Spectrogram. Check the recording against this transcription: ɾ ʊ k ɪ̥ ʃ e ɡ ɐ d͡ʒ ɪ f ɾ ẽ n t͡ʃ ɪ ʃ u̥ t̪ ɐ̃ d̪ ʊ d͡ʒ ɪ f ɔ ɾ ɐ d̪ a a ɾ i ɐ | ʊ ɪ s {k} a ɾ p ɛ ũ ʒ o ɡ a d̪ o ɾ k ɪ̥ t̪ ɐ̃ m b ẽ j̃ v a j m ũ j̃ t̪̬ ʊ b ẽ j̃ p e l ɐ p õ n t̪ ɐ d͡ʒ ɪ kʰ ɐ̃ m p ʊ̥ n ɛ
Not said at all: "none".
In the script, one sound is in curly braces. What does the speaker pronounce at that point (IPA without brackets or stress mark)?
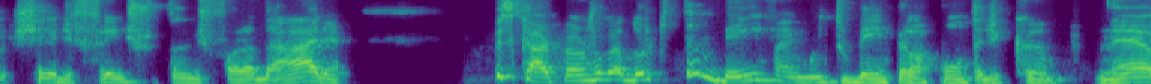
k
